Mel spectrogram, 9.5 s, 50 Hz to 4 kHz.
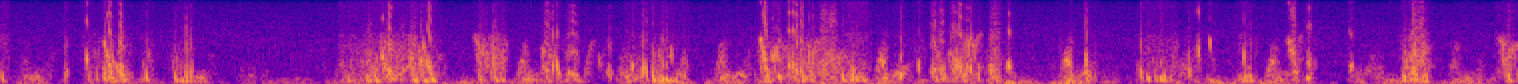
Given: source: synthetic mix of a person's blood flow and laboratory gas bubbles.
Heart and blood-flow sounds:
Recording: Doppler ultrasound of blood flow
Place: precordium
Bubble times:
0.00-0.05 s: bubbles
0.39-0.43 s: bubbles
0.49-0.82 s: bubbles
0.86-0.97 s: bubbles
1.05-1.22 s: bubbles
2.10-2.76 s: bubbles
2.95-3.18 s: bubbles
3.37-3.83 s: bubbles
3.88-4.31 s: bubbles
4.71-5.46 s: bubbles
5.58-5.67 s: bubbles
5.70-5.78 s: bubbles
5.80-6.35 s: bubbles
6.75-6.85 s: bubbles
7.08-7.36 s: bubbles
7.40-7.61 s: bubbles
7.71-7.88 s: bubbles
8.03-8.22 s: bubbles
8.41-8.46 s: bubbles
8.73-8.96 s: bubbles
9.33-9.49 s: bubbles
From the record:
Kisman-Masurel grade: 343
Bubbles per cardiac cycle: rolling drumbeat, 9 or more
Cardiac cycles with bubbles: 100%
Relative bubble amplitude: loud (0.450 to 0.775)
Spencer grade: 3 (all of the cardiac periods contain showers or single bubble signals, but not dominating or overriding the cardiac motion signals)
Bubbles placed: only in the low amplitude regions of the cardiac cycle

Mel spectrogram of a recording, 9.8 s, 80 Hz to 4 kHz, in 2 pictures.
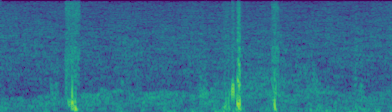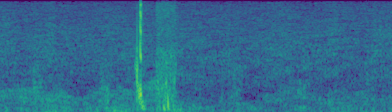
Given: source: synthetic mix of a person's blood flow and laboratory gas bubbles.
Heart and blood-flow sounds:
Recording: Doppler ultrasound of blood flow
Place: subclavian vein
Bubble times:
0.81-0.99 s: bubbles
2.77-3.03 s: bubbles
3.38-3.48 s: bubbles
6.58-6.73 s: bubbles
6.83-7.10 s: bubbles
From the record:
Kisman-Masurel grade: 123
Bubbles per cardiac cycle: 1 to 2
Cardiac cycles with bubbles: 10 to 50%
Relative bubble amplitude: loud (0.450 to 0.775)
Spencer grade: 2 (many but less than half of the cardiac periods contain bubble signals, singularly or in groups)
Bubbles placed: anywhere in the cardiac cycle

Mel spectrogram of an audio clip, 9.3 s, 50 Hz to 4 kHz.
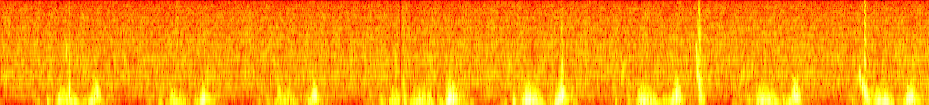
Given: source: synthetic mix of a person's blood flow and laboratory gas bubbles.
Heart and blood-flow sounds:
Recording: Doppler ultrasound of blood flow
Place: precordium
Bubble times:
0.65-0.73 s: bubbles
6.93-7.08 s: bubbles
8.56-8.73 s: bubbles
From the record:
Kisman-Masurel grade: 122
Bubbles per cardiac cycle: 1 to 2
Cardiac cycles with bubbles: 10 to 50%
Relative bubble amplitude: moderate (0.250 to 0.450)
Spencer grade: 2 (many but less than half of the cardiac periods contain bubble signals, singularly or in groups)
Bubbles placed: only in the low amplitude regions of the cardiac cycle

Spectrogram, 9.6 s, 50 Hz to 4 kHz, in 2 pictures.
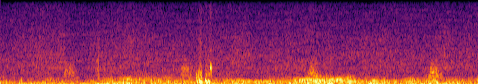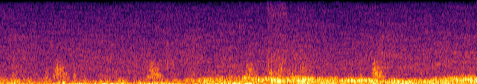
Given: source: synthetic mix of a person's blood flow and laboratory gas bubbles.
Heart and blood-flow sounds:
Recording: Doppler ultrasound of blood flow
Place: subclavian vein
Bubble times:
1.94-2.15 s: bubbles
7.45-7.91 s: bubbles
From the record:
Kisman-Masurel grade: 123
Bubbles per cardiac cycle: 1 to 2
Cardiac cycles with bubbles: 10 to 50%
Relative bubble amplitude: loud (0.450 to 0.775)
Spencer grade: 2 (many but less than half of the cardiac periods contain bubble signals, singularly or in groups)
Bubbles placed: anywhere in the cardiac cycle

